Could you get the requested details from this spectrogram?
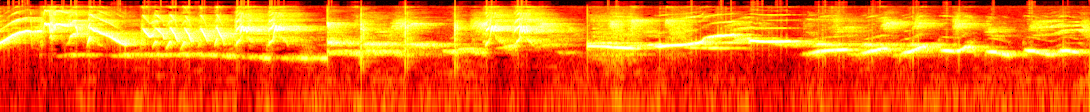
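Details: Male white-rumped shama singing energetically: loud varied phrases mixing rapid buzzy trills, rising and falling whistles, and sweeping slurred notes, moving from high chattering runs into lower fluting whistles.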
